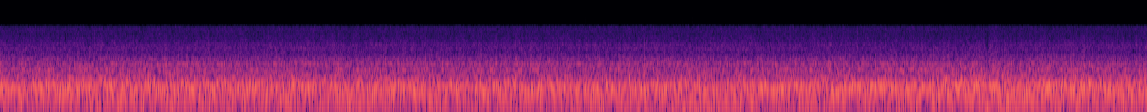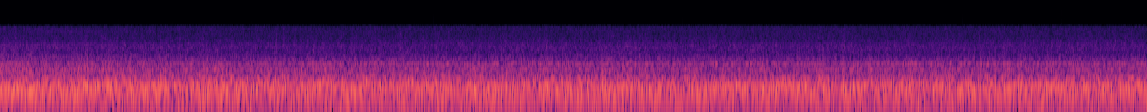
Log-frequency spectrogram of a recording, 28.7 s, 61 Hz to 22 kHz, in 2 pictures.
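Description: Boeing 767 turbofan engines at takeoff power heard from inside the cabin: a loud, steady roar with a few steady whining fan tones on top, through the takeoff roll, lift-off and initial climb.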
